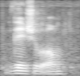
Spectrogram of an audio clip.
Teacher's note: visual has first syllable stress so the v or vish syllable is long and the ul syllables are shorter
